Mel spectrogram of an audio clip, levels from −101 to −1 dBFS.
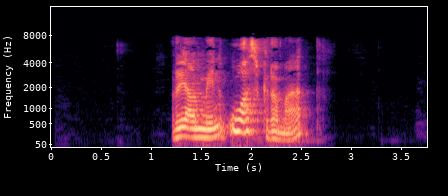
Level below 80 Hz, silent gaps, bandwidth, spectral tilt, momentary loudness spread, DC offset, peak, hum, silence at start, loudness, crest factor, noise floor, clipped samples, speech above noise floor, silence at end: -58 dBFS; none; 8 kHz; -4 dB/octave; 9 LU; under 0.1%; -2 dBFS; none; 1.2 s; -15 LUFS; 16 dB; -83 dBFS; under 0.1%; 69 dB; 1.2 s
